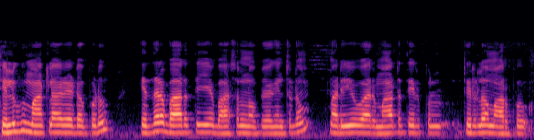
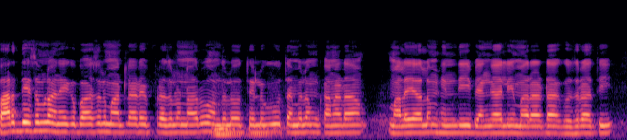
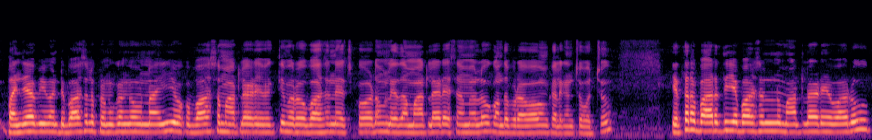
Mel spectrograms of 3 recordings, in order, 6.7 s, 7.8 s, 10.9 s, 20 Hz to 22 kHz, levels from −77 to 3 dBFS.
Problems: background conversations at intervals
